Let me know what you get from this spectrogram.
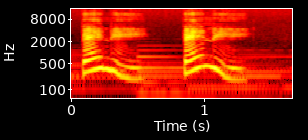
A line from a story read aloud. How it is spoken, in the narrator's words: called out with excitement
